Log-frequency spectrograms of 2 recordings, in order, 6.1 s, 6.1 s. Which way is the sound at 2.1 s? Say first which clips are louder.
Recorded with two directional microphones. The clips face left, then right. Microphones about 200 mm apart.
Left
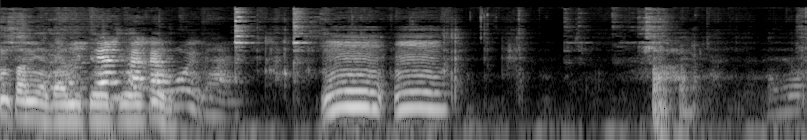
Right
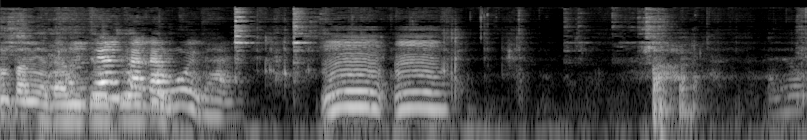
Left 2 dB; 15° left (ahead or behind).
